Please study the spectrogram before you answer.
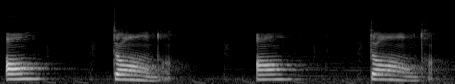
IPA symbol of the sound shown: ɑ̃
